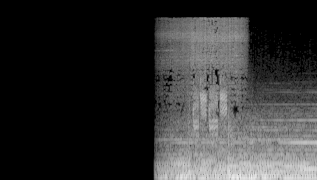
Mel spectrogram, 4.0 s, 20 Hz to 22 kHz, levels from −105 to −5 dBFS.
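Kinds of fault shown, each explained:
No faults can be heard.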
